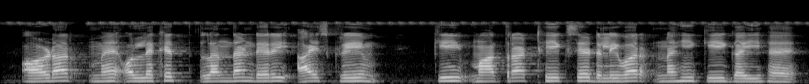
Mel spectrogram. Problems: constant background noise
